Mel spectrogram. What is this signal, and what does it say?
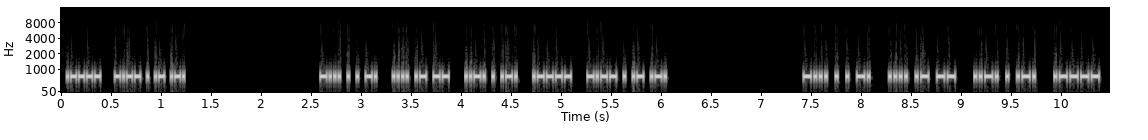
Morse code, heard as a keyed tone, about 60 wpm, 700 Hz. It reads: 1 YEAR BEEN HAM FER 1 YEAR BEEN HAM FER 1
